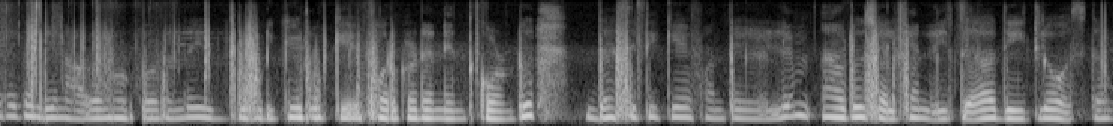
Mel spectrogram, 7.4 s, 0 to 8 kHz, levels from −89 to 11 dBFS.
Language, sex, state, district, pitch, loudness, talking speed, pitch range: Kannada, female, Karnataka, Mysore, 205 Hz, -18 LUFS, 65 wpm, 195-225 Hz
